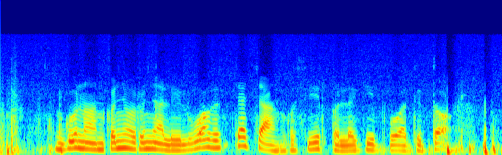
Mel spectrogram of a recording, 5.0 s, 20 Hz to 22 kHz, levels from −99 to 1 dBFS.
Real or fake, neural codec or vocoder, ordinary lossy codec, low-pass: real; none; none; 9.9 kHz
